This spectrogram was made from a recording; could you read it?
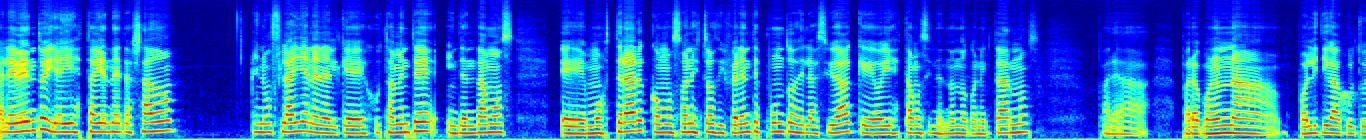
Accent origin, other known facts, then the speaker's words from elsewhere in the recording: La Plata, Buenos Aires Province, Argentina; por lo menos los que somos de acá de La Plata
